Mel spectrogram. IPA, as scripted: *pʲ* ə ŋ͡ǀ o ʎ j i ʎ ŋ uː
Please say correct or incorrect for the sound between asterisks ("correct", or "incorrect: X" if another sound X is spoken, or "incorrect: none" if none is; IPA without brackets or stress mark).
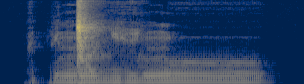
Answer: correct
